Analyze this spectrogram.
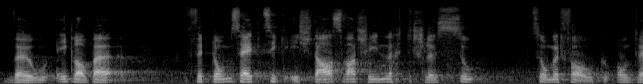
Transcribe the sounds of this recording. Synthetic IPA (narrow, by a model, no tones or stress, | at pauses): ʋœwɪɡ̥loʊb̥ə | fʏrtʊmsɛt͡siɡɪʃd̥ɑːsvɑːɾʃiːnləχd̥əɾʃlʏsl̩ | t͡sʊmɛɾfɔlɡʊndɛ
